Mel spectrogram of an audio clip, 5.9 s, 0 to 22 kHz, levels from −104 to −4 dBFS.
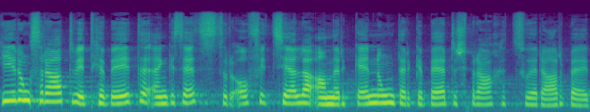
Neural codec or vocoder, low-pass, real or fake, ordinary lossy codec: none; 14.4 kHz; real; none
